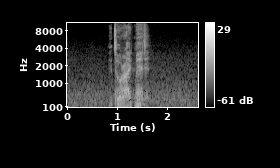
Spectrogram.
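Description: A young man speaks softly.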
